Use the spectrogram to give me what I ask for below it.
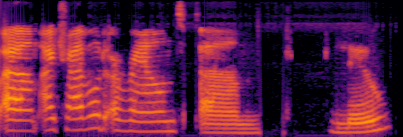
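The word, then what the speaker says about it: Looe: I traveled around um Lou which is spelled l o o e it's way down on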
